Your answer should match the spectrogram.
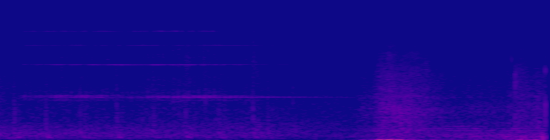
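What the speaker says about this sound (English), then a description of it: "The payphone at the edge of the plaza was ringing again." A payphone at the edge of a plaza in the video game Alan Wake II rings in steady repeated bursts, faint and somewhat distant over a low hiss, with a brief louder rustle near the end.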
